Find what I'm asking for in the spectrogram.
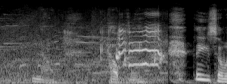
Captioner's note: toad crying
